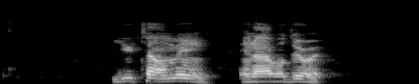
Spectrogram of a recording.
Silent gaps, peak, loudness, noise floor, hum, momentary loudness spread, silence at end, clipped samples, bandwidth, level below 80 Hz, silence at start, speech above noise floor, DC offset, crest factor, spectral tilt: none; 0 dBFS; -17 LUFS; -74 dBFS; none; 12 LU; 0.95 s; under 0.1%; 7.4 kHz; -68 dBFS; 1.15 s; 58 dB; under 0.1%; 20 dB; -5 dB/octave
